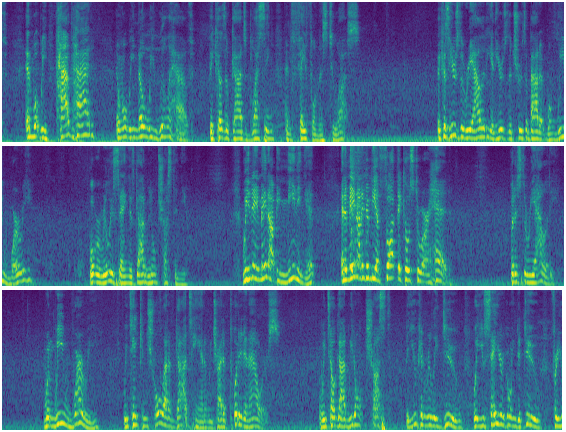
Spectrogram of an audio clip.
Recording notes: Our service under our giant Sukkah on the CMC property. This was an outdoor service, so please forgive any random noises such as traffic going by.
